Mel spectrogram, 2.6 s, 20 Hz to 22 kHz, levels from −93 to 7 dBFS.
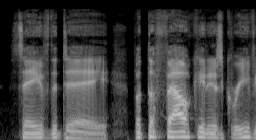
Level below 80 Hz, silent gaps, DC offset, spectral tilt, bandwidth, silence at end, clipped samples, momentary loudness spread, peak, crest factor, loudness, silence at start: -50 dBFS; none; under 0.1%; -5 dB/octave; 17 kHz; 0 s; under 0.1%; 11 LU; -4 dBFS; 20 dB; -24 LUFS; 0.15 s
